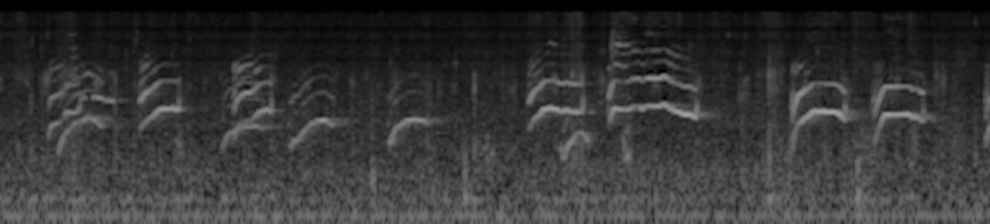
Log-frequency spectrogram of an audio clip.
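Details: Newborn kittens, one litter of five born overnight at home to an adopted pregnant street cat, mewing insistently: about a dozen high, thin, arching mews in ten seconds, some overlapping or in quick pairs, over a quiet indoor background.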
